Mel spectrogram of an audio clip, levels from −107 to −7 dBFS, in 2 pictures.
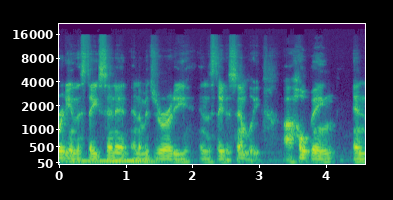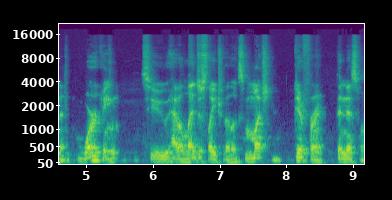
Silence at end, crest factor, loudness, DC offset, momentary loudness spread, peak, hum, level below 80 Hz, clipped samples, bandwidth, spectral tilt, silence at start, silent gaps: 0 s; 16 dB; -23 LUFS; under 0.1%; 11 LU; -8 dBFS; none; -42 dBFS; under 0.1%; 16.5 kHz; -5 dB/octave; 0 s; none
